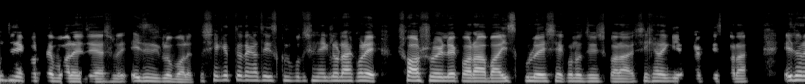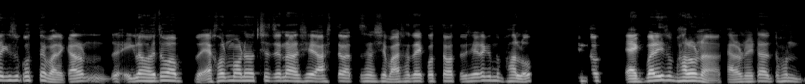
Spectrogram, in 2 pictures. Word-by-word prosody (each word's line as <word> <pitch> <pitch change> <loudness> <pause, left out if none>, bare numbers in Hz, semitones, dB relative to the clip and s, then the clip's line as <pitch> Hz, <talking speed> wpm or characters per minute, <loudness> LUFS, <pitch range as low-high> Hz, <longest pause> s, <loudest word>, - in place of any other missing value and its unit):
Phone - - -2
থেকে 180 -2 +3
করতে 170 - -6
বলে, 140 -1 +3
যে, - - -2
আসলে 135 +1 -8
এই - - +2
জিনিসগুলো 145 -3 -1
বলে। 115 -1 -1
তো - - -21
সেক্ষেত্রে 205 +1 -3
দেখাচ্ছে 190 -1 -1
স্কুল, 185 - -8
পজিশন 175 +1 -7
এগুলো 175 +1 -1
না - - +4
করে, 180 -1 +6 0.3
সশরীলে 175 -2 +4
করা 155 -1 +5
বা - - +5 0.2
স্কুলে 165 -3 0
এসে 155 +1 -3
কোন 150 - -1
জিনিস 145 -1 -3
করা, 135 0 +1 0.2
সেখানে 160 0 -1
গিয়ে 150 0 -2
প্র্যাকটিস 140 0 -8
করা। 135 0 -1 0.4
এ - - 0
ধরনের 200 -2 +3
কিছু 190 0 -3
করতে 185 - -4
পারে। 115 - +3
কারণ 155 +4 +3 0.4
এগুলো 165 +4 +1
হয়তোবা 180 +3 +3 0.4
এখন 170 +5 0
মনে 175 0 +2
হচ্ছে 175 0 -4
যে, 170 - +1
"না, - - +5
সে 160 - 0
আসতে 135 - -15
পারতেছে 145 0 -5
না। - - -4
সে 145 - -1
বাসা 130 +5 0
থেকে 155 0 +3
করতে 150 +1 -4
পারতেছে।" 145 -2 -3
সেটা 165 +3 +2
কিন্তু 175 -3 -5
ভালো। 140 -3 +2 0.5
কিন্তু 160 +2 -7 0.4
একবারেই 170 +9 +6
তো - - -1
ভালো 170 0 +7
না। - - +2 0.2
কারণ 115 +2 -1
এটা 155 +3 -1
যখন 150 +2 -5
160 Hz, 230 wpm, -23 LUFS, 145-175 Hz, 0.5 s, ভালো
